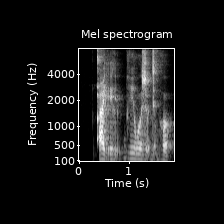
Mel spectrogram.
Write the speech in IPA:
qʼ iː rʲ ɐ lʲ o̰ p bʱ iː w u z ṵ d ə̰ bʱ o

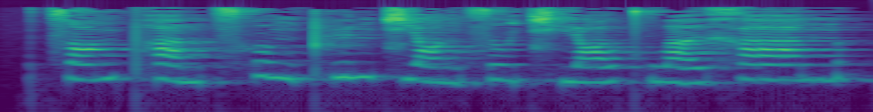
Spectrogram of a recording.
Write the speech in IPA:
t͡s ɑ˧˥ ŋ pʰ a˨˩ n t͡sʰ ɤ˥˩ ŋ pʰ y˥ n t͡ɕ j ɑ˨˩ ŋ s ɹ̩˥˩ t͡ɕʰ j ɑ˧˥ ʊ̯ t̪ʰ w a˧˥ ɪ̯ x a˥ n

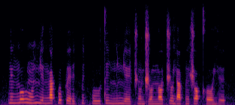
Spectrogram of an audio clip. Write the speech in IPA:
ɾ ĩ˨ ŋ o˦ β ũ˨˦ ɲ e˨ ŋ a˦ k͡p ʊ˦ p e˨ ɾ i˦ k͡p i˨ k͡p uː˨ t i˦˨ ŋ ɪ˦ ɲ eː˨ t͡ʃ ũ˨ d͡ʒ o˨ n ɔ˨ t͡ʃ ʊ˦˨ j a˨ p ĩ˨ ʃ ɔ˦˨ kʰ oː˨ j ɪ˨

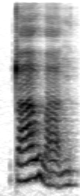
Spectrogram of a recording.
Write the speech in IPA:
ʈ aː˧˥ w a˨˩˨ n

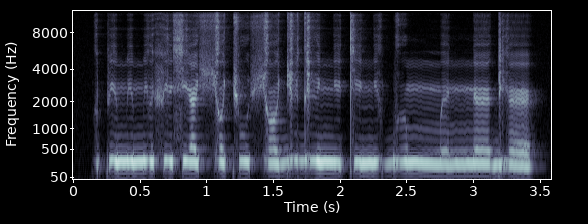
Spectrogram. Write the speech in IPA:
pʲ ʌ mʲ ʌ mʲ o fʲ ʌ sʲ a ç ʌ c u ç ʌ ɟ i d i nʲ ɛ tʲ ɛ nʲ ɯ b ɯ mː e nː ɛ ɡ j ɛ

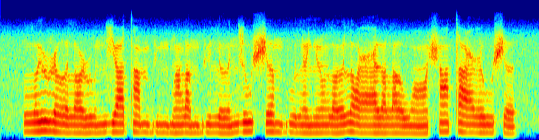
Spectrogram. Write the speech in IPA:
lˠ y ɭ ɤ l ɔ ɭ u n z y tˤ ũ m b y m b ə̃ lˠ ɨ m b y l ɵ n z u ʃ ə m b u l ə̃ lʲ ũ lˠ ɵ l ɔ ʕ ɨ lˠ ɤ w ɔ̃ ʃ ɔ̃ tˤ u ʕ u ʃ ə

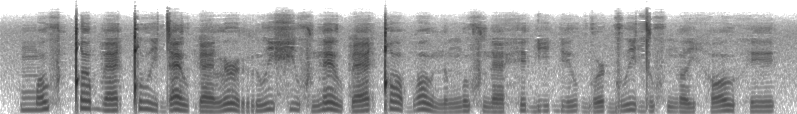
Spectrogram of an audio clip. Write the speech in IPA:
m ɔ˧˥˧ xʷ ǃ ʌ˥ b æ˧˥ ǃ u˥˩ i̯ d æ˥˩ u̯ ɠ æ˨ l ə˞˥˩ r u˧˥˧ i̯ x i˥˩ xʷ n ɛ˥˩ u̯ ɓ æ˧˥ ǃ ɔ˥˩ b ɔ˥˩ u̯ n ə˨ ŋʷ ɑ˧˥ xʷ n æ˨ h ɪ˥˩ ɠ i˥ ɠ ɪ˧˥˧ u̯ ɡʷ ə˞˧˥˧ ɡ u˧˥˧ i̯ d ə˧˥ xʷ ŋ ʌ˨ i̯ h ɔ˧˥˧ u̯ h ɪ˥

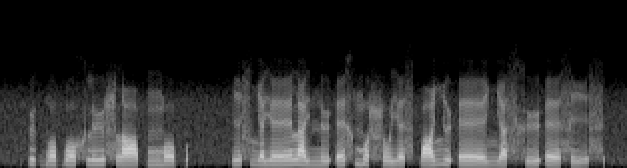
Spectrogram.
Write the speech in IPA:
p y ɡ͡b o ɓ o x l yː ɬ l ɑː p ŋ͡m o p | i ɬ ʎ æ j eː l æ j n y ʔ e x m o ɬ u j e s p ɑ ʎ y ʔ eː ʎ æ s x y ʔ eː s i s

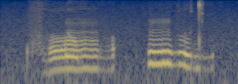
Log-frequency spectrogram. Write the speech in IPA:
f ɔ̤˩ lː ɔ̃˧ mː ɔ̤˧ | mː ṳ˥ l u˧ d i̤˧

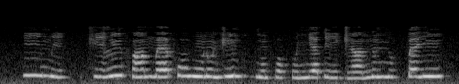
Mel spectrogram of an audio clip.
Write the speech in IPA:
iː˦ m i˨ | t͡ʃ i˨ l ĩ˦ f ã˨˦ m ɛ˨˦ f o˦ w ũ˧ ɾ ũ˧ d͡ʒ ĩ˦ b i˦ ɡ͡b ũ˨ p o˨ kʷ ə˨ ɲ ɛ˧ ɗ iː˨ d͡ʒ ã˨ n ũ˦ ɲ u˧ k͡p ɛ˦ j ĩ˦

